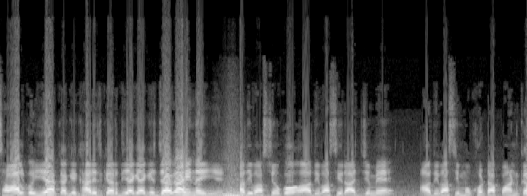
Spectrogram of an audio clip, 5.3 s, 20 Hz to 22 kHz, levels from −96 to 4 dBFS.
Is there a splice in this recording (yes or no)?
yes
